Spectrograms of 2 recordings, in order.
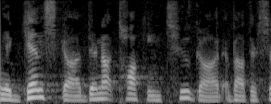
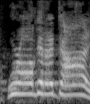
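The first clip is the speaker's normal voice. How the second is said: higher, hammed-up cry of doom; mock panic; 13 semitones higher, 8 dB louder than usual. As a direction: wail it like a melodramatic crowd. Israelites panicking again, mock.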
